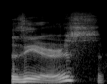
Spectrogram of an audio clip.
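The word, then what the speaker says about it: Béziers: In just one day, the peaceful city of Beziers, that's how you pronounce it, has been plunged into massacre.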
